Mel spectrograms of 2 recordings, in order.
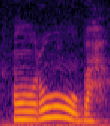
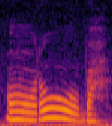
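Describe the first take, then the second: No difference in how they are said.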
